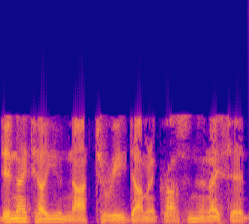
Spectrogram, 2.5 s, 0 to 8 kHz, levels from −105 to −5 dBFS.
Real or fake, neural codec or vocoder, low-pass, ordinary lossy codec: real; none; 7.2 kHz; AAC, 16 kbps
